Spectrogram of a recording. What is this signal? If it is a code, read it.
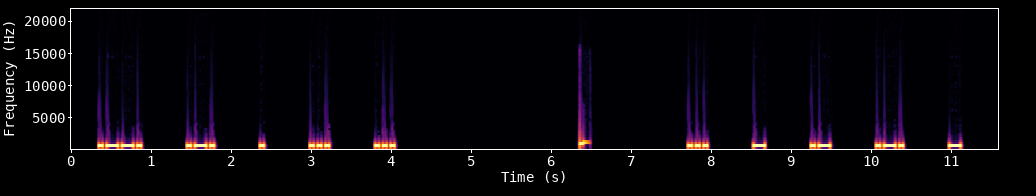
Morse code, heard as a keyed tone, about 25 wpm, spaced as for 12 wpm, 690 Hz. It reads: PRESS START
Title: 4x Character Spacing - Top 300 Words - 25wpm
